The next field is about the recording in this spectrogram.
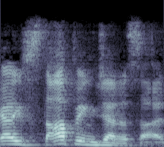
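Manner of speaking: plain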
